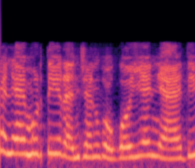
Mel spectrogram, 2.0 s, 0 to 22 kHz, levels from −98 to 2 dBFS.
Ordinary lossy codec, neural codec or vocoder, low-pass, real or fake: Opus, 16 kbps; codec, 16 kHz, 8 kbps, FunCodec, trained on LibriTTS, 25 frames a second; 7.2 kHz; fake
